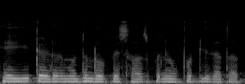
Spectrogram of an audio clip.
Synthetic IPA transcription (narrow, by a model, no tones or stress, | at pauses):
heɦiːʈeɽəɾməd̪ʱuːnɾopesəɦəd͡zpəɳeupəʈliːd͡zat̪at̪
